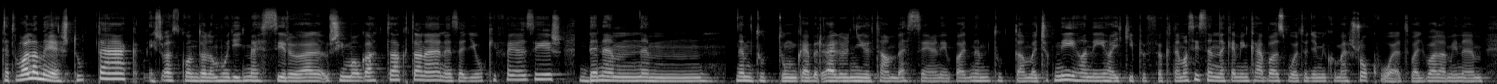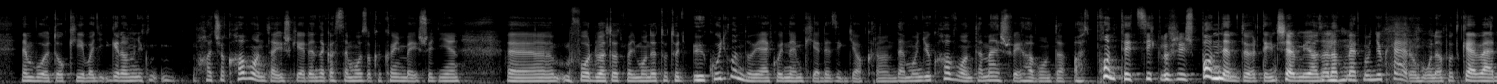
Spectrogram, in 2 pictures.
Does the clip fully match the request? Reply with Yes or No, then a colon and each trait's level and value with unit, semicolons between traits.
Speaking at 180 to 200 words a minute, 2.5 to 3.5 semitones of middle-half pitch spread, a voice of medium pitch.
Yes: fast, 195 wpm; average, 2.8 semitones; medium, 165 Hz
